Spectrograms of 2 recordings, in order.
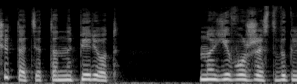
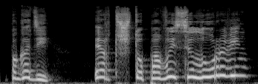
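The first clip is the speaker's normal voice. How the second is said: high, rising astonished question; amazed; 8 semitones higher than usual. A narrator's reading. Woman asking about Эрт levelling up, amazed. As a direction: pitch climbs in disbelief. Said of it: "изумилась Миранда".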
